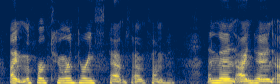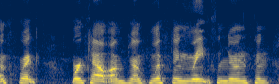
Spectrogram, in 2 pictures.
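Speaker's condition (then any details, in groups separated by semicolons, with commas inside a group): Brain injury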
